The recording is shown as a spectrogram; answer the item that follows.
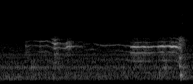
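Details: Domestic cat during a fight between two cats: a drawn-out, wavering meow with strained harmonics that swells in the second half, ending in a short sharp cry.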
